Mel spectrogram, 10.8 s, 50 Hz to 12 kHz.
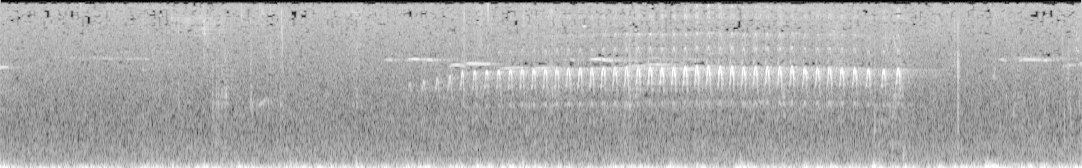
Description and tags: big bear lake - morning ambience and llama chewing 1
A llama chewing on some hay.
llama, ambience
